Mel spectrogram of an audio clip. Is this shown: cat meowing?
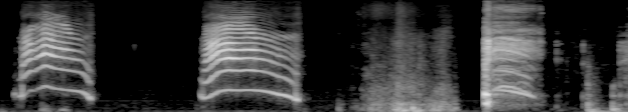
yes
